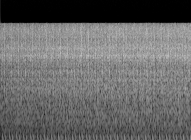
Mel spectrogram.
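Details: Briggs & Stratton V-twin lawn tractor engine, idled down, with a reported intermittent miss where one cylinder drops: steady, fairly even idle pulses about three and a half per second, slight unevenness, both cylinders firing.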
